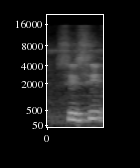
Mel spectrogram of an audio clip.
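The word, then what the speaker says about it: tsetse: जिसका वेक्टर क्या है, सीसी फ्लाई, या दूसरा है ट्रिपेनोसोमा, इसका पैथोजन है। इसके लिए सीसी फ्लाई को टीएसी करके लिखते हैं, जिसमें टी क्या होता है, साइलेंट होता है।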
